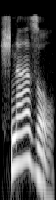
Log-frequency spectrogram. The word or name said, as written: schnozzle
